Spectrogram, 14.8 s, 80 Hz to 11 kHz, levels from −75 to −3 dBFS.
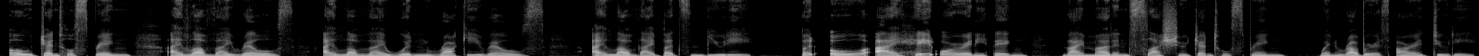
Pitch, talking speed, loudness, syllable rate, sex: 200 Hz, 145 wpm, -22 LUFS, 4.1 syllables/s, female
